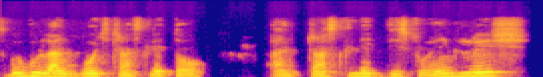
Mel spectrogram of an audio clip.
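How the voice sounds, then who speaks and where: A man with a Nigerian accent, a native Yoruba speaker, hosting a casual crypto livestream in a husky voice, repeating phrases and often checking in with "okay". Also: medium pitch, a little slow, mellow. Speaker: crypto trading livestream host. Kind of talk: casual livestream commentary, answering comments.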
